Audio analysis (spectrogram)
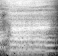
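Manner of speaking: a big low puppet answering; deep puppet voice. Acted. Another puppet agreeing to Libby, deep low voice.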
